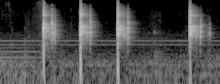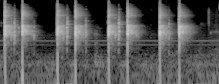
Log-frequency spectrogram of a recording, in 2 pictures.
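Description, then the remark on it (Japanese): Traditional red and blue wooden castanets made of North American beech clap sharply, about eleven crisp, bright clicks: three evenly spaced, a short pause, then a quicker steady run, with no voices. “じゃあ私がいわゆる赤と青の古くからあるあのカスタネットを持ちました、うん、これはあの北米産のブナを使ったなるほどえじゃあこちらの音を聞いてみましょう”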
